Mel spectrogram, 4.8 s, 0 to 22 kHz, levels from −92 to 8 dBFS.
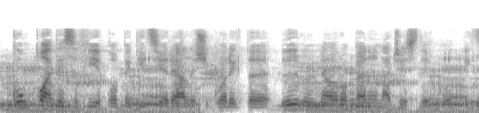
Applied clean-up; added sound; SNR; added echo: none; Wild animals; 4 dB; none.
